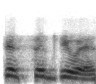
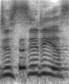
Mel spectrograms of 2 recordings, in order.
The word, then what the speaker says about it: deciduous: I think it's deciduous. Deciduous. Thank you. I thought I was saying it wrong. I said decidious. I'm like, that's not the word.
